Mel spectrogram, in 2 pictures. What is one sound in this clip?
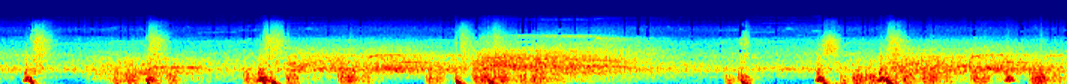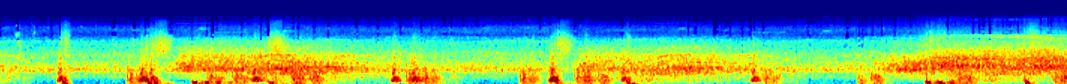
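Punches and slams thud sharply, over and over.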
